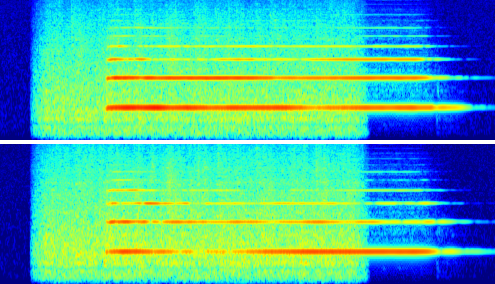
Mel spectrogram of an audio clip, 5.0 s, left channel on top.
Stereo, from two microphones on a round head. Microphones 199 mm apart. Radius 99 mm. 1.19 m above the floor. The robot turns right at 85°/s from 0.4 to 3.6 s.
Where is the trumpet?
60° right, 1.9 m; by 4.4 s 155° left, 1.9 m.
